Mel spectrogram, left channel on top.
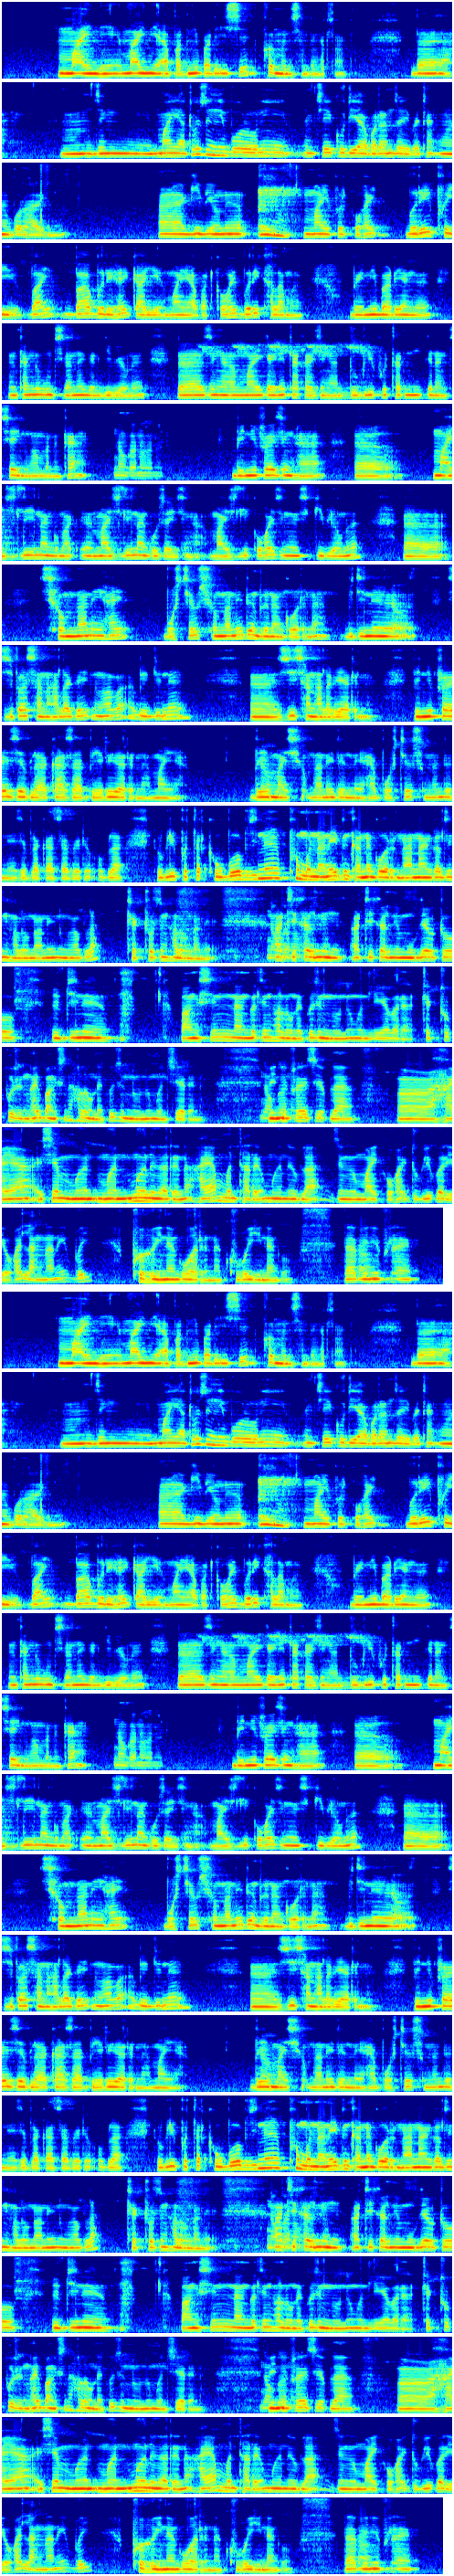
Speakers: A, on the left (about 25°); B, on the right (about 80°).
A: माइनि माइनि आबादनि बारै एसे फोरमायनो सान्दों आरोना नोंथां। दा उम्म जोंनि माइयाथ' जोंनि बर'नि मोनसे गुदि आबादानो जाहैबाय था उम्म बर' हारिनि आ गिबियावनो माइफोरखौहाय बोरै फैयो बाय बा बोरैहाय गायो माइ आबादखौहाय बोरै खालामो बेनि बादै आंङो नोंथांनो बुंथिनानै होगोन गिबियावनो दा जोंहा माइ गायनो थाखाय जोंहा दुब्लि फोथारनि गोनांथि जायो नों नङा होमबा नोंथां?
B: नंगौ नंगौ।
A: बेनिफ्राय जोंहा ओ माइज्लि नांगौना माइज्लि नांगौ जायो जोंहा माइ ज्लिखौहाय जोङो गिबियावनो ओ सोमनानैहाय बस्थायाव सोमनानै दोनग्रोनांगौ आरोना। बिदिनो
B: अ
A: जिबा सानहालागै नङाबा बिब्दिनो ओ जि सानहालागै आरोना बिनिफ्राय जेब्ला गाजा बेरो आरोना माइया बे
B: अ
A: माइ सोमनानै दोननाया आहा बस्थायाव सोमनानै दोननाया जेब्ला गाजा बेरो अब्ला दुब्लि फोथारखौबो बिदिनो फोमोननानै दोनखानां गौ आरो ना नांगोलजों हालौवनानै नङाब्ला ट्रेक क्टरजों हालेवनानै
B: नंगौ
A: आथिखालनि
B: नंगौ नोंथां
A: आथि खालनि मुगायावथ' बिब्दिनो बांसिन नांगोलजों हालौनायखौ जों नुनो मोनलिया बारा ट्रेक्टरफोरजोंहाय बांसिन हालेवनायखौ जों नुनो मोनसै आरो ना।
B: नंगौ
A: बेनिफ्राय
B: नोंथां
A: जेब्ला ओ हाया एसे मोन मोन मोनो आरोना हाया मोनथारो मोनोब्ला जोङो माइखौहाय दुब्लि बारियावहाय लांनानै बै फोहैनांगौ आरोना खुबैहैनांगौ दा बेनिफ्राय
B: अ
